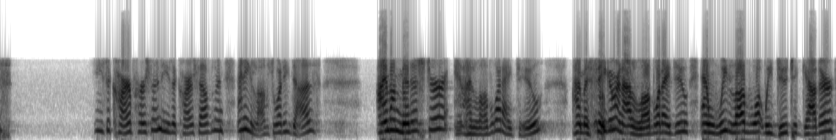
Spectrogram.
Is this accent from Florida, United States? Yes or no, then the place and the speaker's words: yes; Naples, Florida, United States; also born or lived in Pinecrest, Florida; in Naples, Florida, in my hometown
